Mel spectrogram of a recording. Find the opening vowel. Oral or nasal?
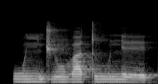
nasal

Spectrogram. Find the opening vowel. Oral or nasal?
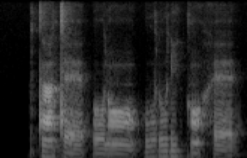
nasal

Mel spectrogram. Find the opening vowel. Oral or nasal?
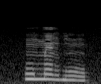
nasal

